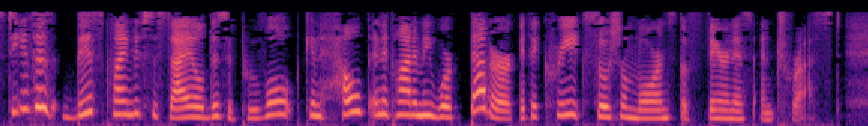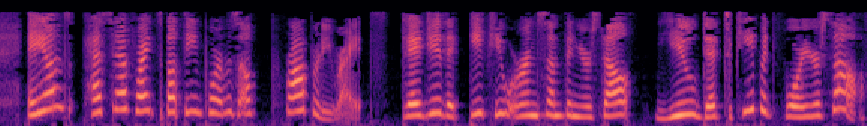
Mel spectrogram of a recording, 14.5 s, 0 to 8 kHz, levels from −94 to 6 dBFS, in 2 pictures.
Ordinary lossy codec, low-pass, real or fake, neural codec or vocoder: MP3, 24 kbps; 7.2 kHz; fake; codec, 16 kHz, 0.5 kbps, FunCodec, trained on LibriTTS, 25 frames a second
